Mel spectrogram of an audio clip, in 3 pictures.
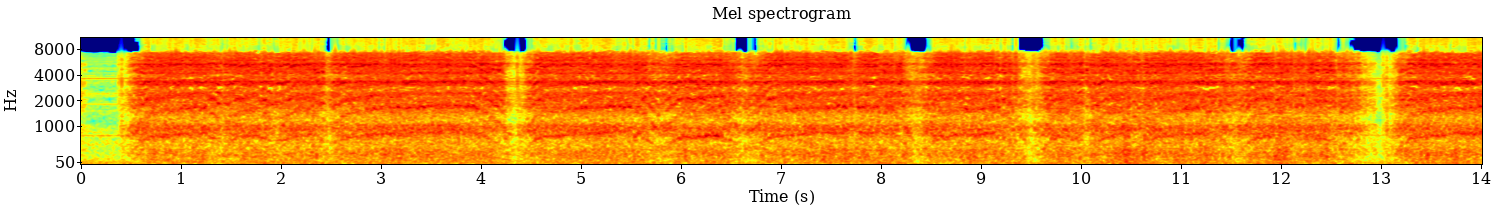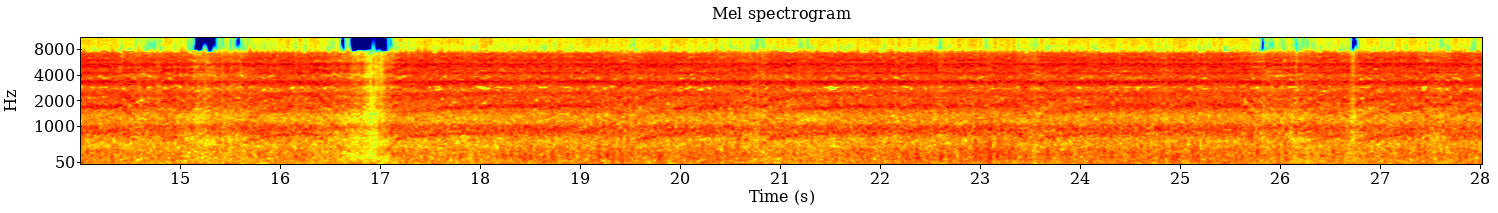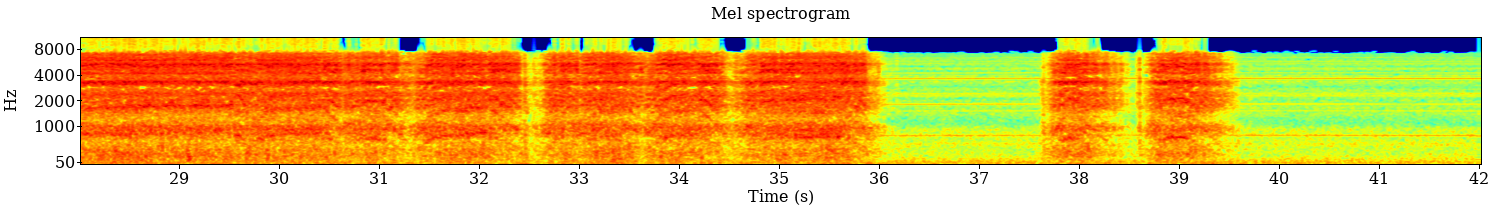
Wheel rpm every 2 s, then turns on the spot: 100, 190, 150, 170, 140, 160, 110, 160, 140, 220, 210, 230, 210, 170, 210, 150, 120, 130, 30, 60, 0.
none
